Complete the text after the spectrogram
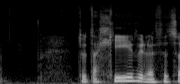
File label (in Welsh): "llif", Welsh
